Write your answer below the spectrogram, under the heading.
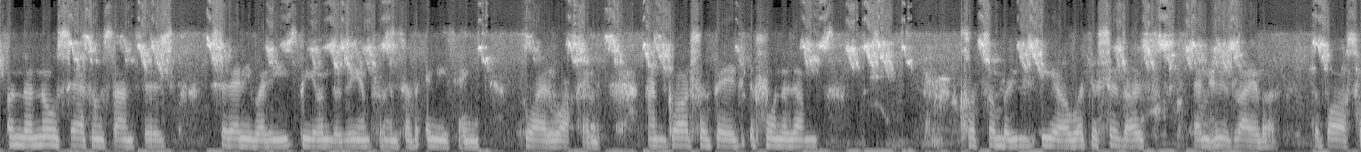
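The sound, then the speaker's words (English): Birds chirp and tweet in the background of a phone voice message. The faint calls sit under a single person's continuous talk throughout. “My God, there's some birds there in the background.”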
